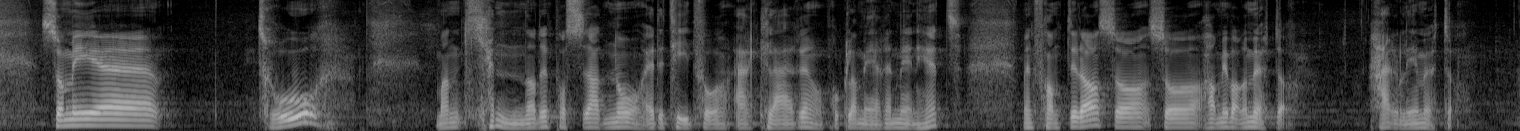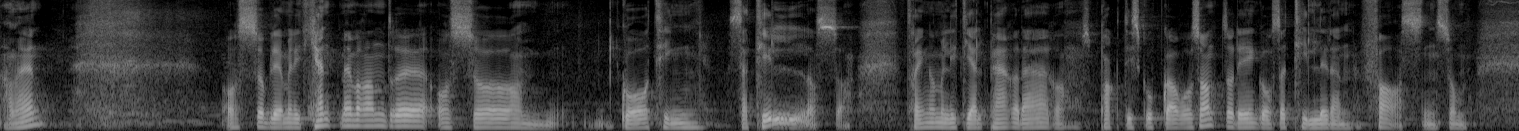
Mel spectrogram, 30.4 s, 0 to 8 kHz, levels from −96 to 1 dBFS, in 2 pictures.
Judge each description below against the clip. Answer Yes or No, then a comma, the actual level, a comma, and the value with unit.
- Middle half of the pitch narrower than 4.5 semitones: Yes, narrow, 2.5 semitones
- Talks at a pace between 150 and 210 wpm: No, average, 140 wpm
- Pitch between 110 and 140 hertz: No, low, 100 Hz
